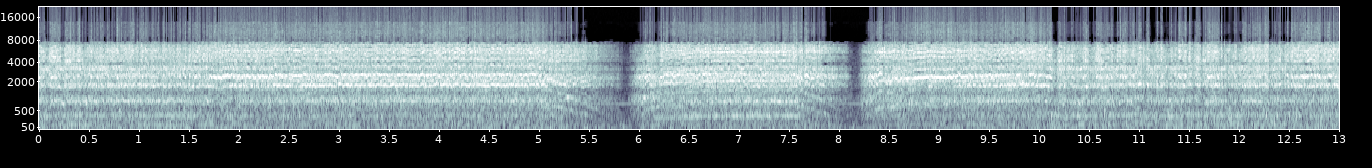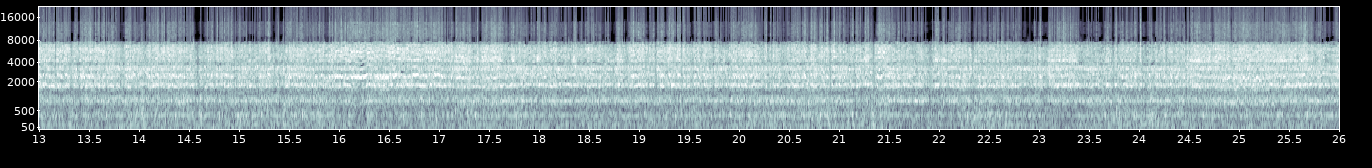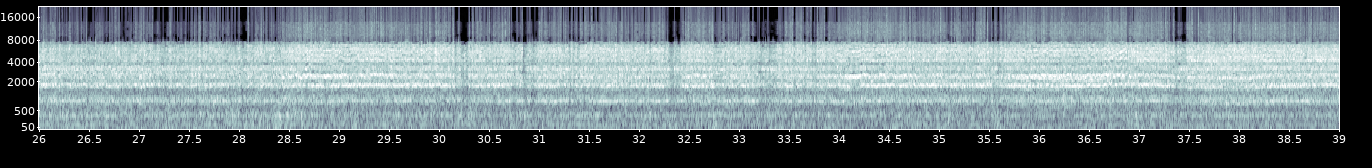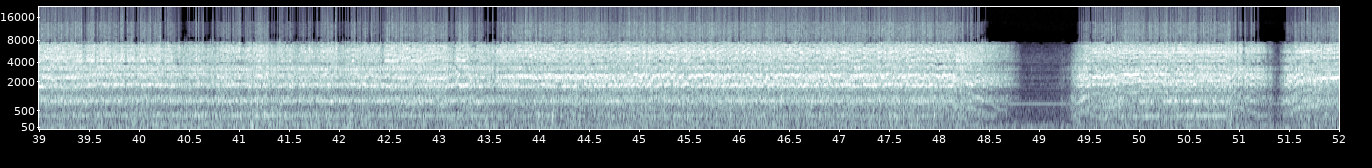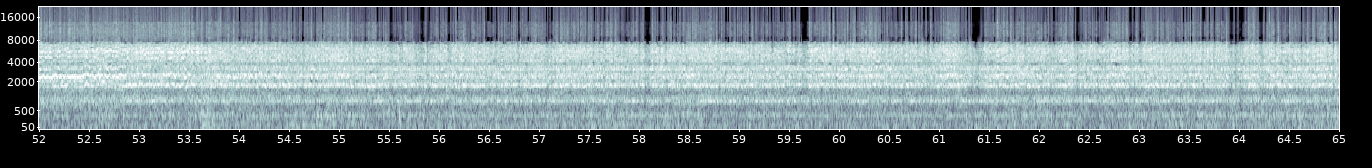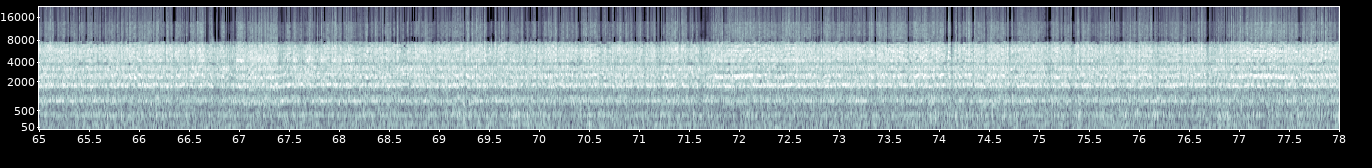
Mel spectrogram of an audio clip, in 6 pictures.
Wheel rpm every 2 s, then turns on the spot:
230, 210, 120, 140, 190, 230, 230, 230, 220, 230, 230, 230, 230, 230, 230, 230, 230, 230, 220, 230, 240, 220, 210, 180, 80, 150, 220, 240, 240, 230, 230, 230, 240, 230, 230, 230, 230, 230, 230.
6-8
